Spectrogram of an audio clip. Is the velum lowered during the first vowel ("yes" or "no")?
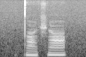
yes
